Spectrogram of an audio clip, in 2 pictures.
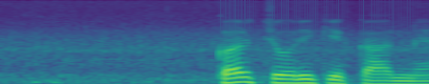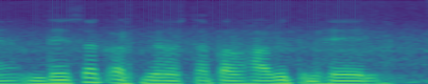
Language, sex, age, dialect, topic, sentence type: Maithili, male, 31-35, Southern/Standard, banking, statement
